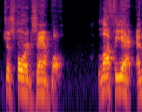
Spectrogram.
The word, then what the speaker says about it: Lafayette: where they're covering, what they're covering, how to pronounce, just for example, Lafayette and not refer to it as Lafayette for God's sakes.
